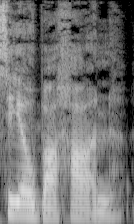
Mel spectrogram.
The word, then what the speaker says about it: Siobhan: We could talk a little bit of how Siobhan is not spelled how you think it's spelled in Irish. Yes, it's Siobhan.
